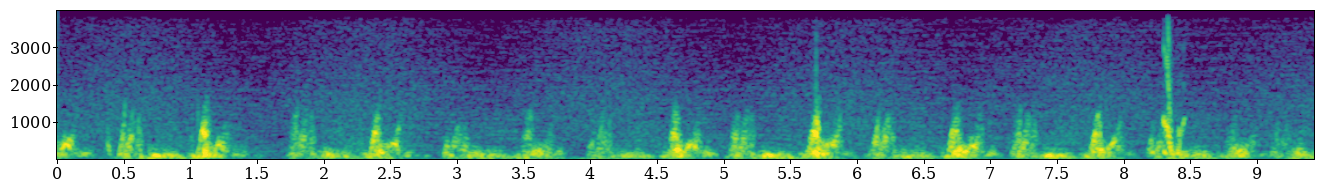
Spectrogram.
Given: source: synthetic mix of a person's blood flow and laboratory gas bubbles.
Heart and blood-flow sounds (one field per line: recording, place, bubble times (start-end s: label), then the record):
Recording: Doppler ultrasound of blood flow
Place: precordium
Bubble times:
8.26-8.48 s: bubbles
From the record:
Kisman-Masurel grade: 221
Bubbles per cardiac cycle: several, 3 to 8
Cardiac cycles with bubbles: 10 to 50%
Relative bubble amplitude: barely perceptible (0.100 to 0.250)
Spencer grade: 2 (many but less than half of the cardiac periods contain bubble signals, singularly or in groups)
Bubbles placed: only in the low amplitude regions of the cardiac cycle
